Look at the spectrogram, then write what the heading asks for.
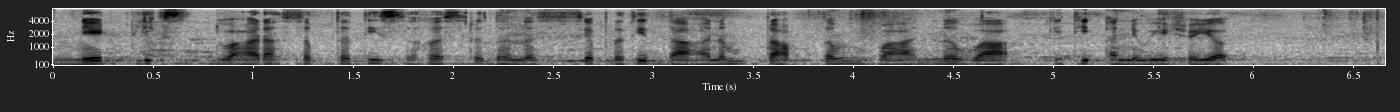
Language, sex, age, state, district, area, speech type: Sanskrit, male, 18-30, Maharashtra, Solapur, urban, read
